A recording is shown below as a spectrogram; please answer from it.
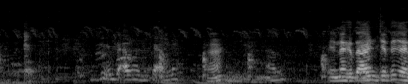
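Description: Chickens clucking: a run of short, separate calls, with loud talking starting near the end.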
